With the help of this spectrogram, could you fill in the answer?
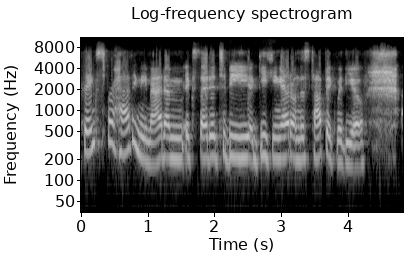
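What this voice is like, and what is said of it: Canadian accent, not British. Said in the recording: “hopefully you can all tell by my accent, I'm not actually British ... born and raised originally in Canada, grew up in Toronto”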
